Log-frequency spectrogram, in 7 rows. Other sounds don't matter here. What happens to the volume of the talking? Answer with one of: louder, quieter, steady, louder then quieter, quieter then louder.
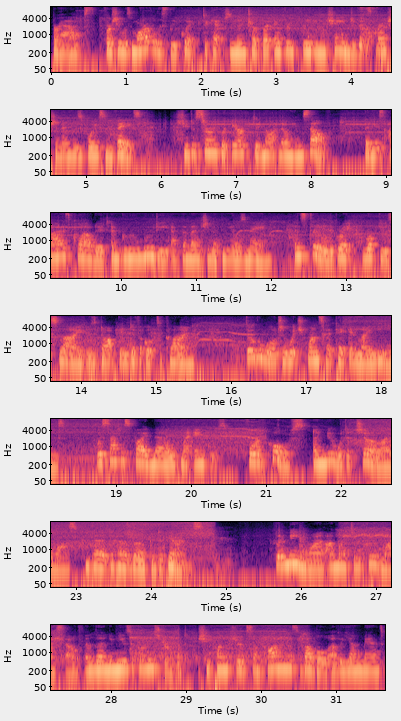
steady.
